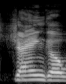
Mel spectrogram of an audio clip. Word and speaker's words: Django: Anyways, Keynes said Django, and I'm sitting there and I'm sitting there going, do you mean Django with a silent D?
